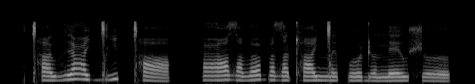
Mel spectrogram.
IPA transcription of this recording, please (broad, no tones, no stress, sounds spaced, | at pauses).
ǀʰ ɑ u̯ ɦ ɘ ʕ i ɡ͡ǀ i p ǀʰ ɑ | ʕ ɑ zˤ ɘ ðˤ o b ɘ zˤ ɛ ʈʰ ɑ i̯ ŋ͡ǀ ɘ p o ɖ ɤ n ɛ u̯ ʃ ɤ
